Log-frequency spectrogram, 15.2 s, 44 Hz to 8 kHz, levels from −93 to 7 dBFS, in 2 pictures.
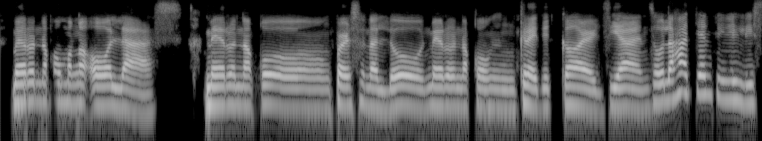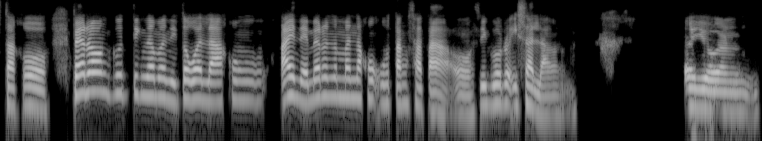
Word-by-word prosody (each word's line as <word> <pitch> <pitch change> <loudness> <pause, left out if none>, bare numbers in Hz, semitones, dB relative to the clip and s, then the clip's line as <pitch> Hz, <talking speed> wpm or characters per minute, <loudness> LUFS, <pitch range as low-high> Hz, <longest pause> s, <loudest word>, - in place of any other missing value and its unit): meron 185 +1 +3
akong 185 0 -3
mga 180 -1 +2
olas, 155 -5 0 0.2
meron 165 0 +2
akong 155 -3 -1
personal 160 -2 +2
loan, 155 0 +1
meron 160 -1 +1
akong 150 -2 -4
credit 155 -2 +1
cards, 155 -6 +2
yan, 155 -2 +3
so 180 - -1
lahat 255 +7 +3
yan 245 0 0
ililista 190 -6 -3
ko, 155 -4 0 0.2
pero 265 +3 +6
ang 265 -3 0
good 255 -1 -7
thing 245 -1 -6
naman 225 -2 0
ito 195 +1 -3
wala 195 -2 +3
akong 200 -2 -9 0.2
ay 230 - +7
hindi 190 - 0
meron 225 +2 -1
naman 220 -1 -2
akong 210 -1 -5
utang 180 -1 -3
sa 160 -2 -1
tao 120 -3 -1
siguro 175 +1 -2
isa 165 0 +1
lang. 115 -2 -5 1.3
Ayun. 140 -4 +1
165 Hz, 150 wpm, -24 LUFS, 150-195 Hz, 1.3 s, ay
